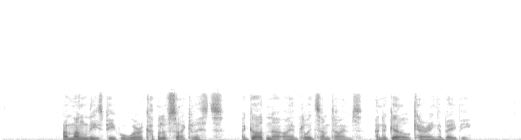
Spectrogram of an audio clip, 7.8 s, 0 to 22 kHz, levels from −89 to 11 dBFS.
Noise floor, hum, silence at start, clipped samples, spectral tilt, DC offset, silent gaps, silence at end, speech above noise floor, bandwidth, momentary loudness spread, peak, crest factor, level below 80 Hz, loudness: -78 dBFS; none; 0.95 s; under 0.1%; -5 dB/octave; under 0.1%; none; 0.75 s; 34 dB; 8 kHz; 11 LU; -22 dBFS; 24 dB; -64 dBFS; -45 LUFS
